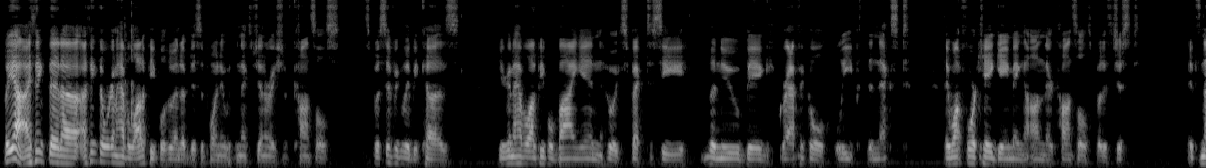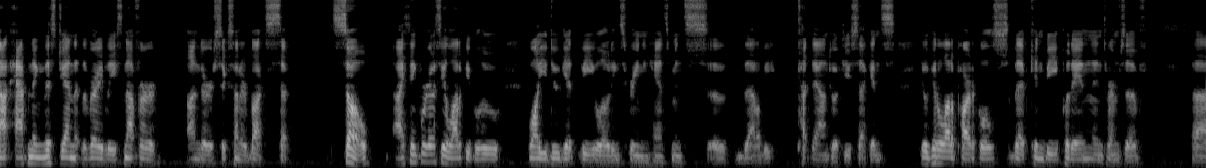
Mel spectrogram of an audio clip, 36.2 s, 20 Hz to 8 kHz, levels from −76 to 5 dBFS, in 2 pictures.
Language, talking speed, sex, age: English, 195 wpm, male, 20-39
